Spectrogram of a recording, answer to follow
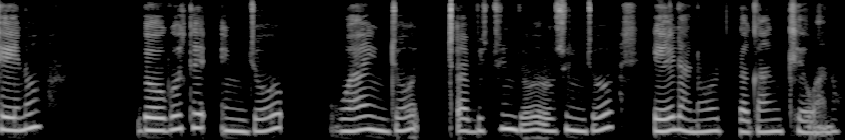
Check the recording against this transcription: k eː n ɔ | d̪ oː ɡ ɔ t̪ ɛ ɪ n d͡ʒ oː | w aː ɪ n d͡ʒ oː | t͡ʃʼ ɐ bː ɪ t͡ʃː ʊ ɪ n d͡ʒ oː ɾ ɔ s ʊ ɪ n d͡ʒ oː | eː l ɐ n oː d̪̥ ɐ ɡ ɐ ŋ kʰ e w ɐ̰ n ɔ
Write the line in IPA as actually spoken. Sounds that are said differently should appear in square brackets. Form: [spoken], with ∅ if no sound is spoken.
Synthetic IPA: k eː n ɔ | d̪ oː ɡ ɔ t̪ ɛ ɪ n d͡ʒ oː | w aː ɪ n d͡ʒ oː | t͡ʃʼ ɐ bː ɪ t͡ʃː ʊ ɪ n d͡ʒ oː ɾ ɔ s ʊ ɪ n d͡ʒ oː | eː l ɐ n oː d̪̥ ɐ ɡ ɐ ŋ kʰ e w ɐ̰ n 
